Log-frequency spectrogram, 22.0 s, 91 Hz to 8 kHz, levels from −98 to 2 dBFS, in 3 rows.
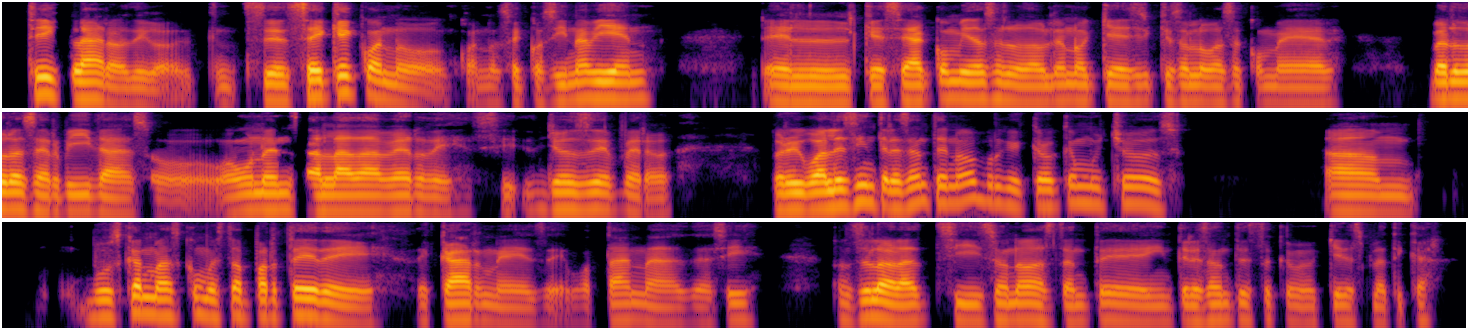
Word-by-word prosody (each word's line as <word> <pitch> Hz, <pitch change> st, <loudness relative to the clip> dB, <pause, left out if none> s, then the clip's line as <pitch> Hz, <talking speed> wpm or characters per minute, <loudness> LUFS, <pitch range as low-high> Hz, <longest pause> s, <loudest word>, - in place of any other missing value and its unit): Sí, 170 Hz, -1 st, +5 dB
claro, 140 Hz, -6 st, +4 dB
digo, 105 Hz, -1 st, -6 dB
que 110 Hz, +1 st, -14 dB
sé 130 Hz, -1 st, +2 dB
sé 150 Hz, +5 st, +6 dB
que 180 Hz, 0 st, +6 dB
cuando 125 Hz, -9 st, 0 dB
cuando 115 Hz, 0 st, -11 dB
se -, -, -7 dB
cocina 125 Hz, +3 st, -1 dB
bien, 140 Hz, 0 st, +4 dB, 0.5 s
el 115 Hz, -1 st, +1 dB
que 115 Hz, -1 st, 0 dB
sea 125 Hz, 0 st, +4 dB
comida 140 Hz, -1 st, +2 dB
saludable 125 Hz, -2 st, -1 dB
no 125 Hz, -1 st, -1 dB
quiere 120 Hz, -2 st, -1 dB
decir 120 Hz, +1 st, -8 dB
que 120 Hz, -, -8 dB
solo 120 Hz, -1 st, -1 dB
vas 115 Hz, -, -4 dB
a -, -, -7 dB
comer 110 Hz, -1 st, -5 dB, 0.4 s
verduras 135 Hz, -1 st, +5 dB
hervidas 120 Hz, -4 st, -2 dB
o -, -, -9 dB
o -, -, -8 dB
una 130 Hz, +2 st, +2 dB
ensalada 120 Hz, -1 st, +3 dB
verde. 120 Hz, -2 st, -2 dB
Sí, 115 Hz, 0 st, -15 dB
yo 135 Hz, +1 st, -2 dB
sé, 135 Hz, 0 st, 0 dB
pero 105 Hz, -3 st, -6 dB, 0.5 s
pero 130 Hz, +1 st, +4 dB
igual 140 Hz, +2 st, +7 dB
es 155 Hz, +3 st, +4 dB
interesante, 175 Hz, 0 st, 0 dB
¿no?, 190 Hz, +4 st, -3 dB
porque 170 Hz, -6 st, -7 dB
creo 150 Hz, 0 st, -1 dB
que 175 Hz, -, -7 dB
muchos, 170 Hz, -3 st, -5 dB, 0.7 s
am, 120 Hz, -2 st, -1 dB, 0.6 s
buscan 150 Hz, +4 st, +1 dB
más 155 Hz, -3 st, +2 dB
como 165 Hz, -3 st, -4 dB
esta 155 Hz, +2 st, -1 dB
parte 150 Hz, +2 st, +4 dB
de 115 Hz, -6 st, 0 dB, 0.2 s
de 120 Hz, -, -14 dB
carnes, 120 Hz, -5 st, +1 dB
de -, -, -11 dB
botanas, 115 Hz, -2 st, -6 dB
de 115 Hz, -, -10 dB
así. 130 Hz, +4 st, -10 dB, 0.3 s
Entonces, 145 Hz, +2 st, -4 dB
la 150 Hz, -, +8 dB
verdad, 125 Hz, 0 st, +3 dB
sí 125 Hz, -2 st, -7 dB
suena 130 Hz, +1 st, -2 dB
bastante 120 Hz, +1 st, -4 dB
interesante 120 Hz, +3 st, -6 dB
esto -, -, -13 dB
que -, -, -12 dB
me 115 Hz, -1 st, -9 dB
quieres 120 Hz, +1 st, -9 dB
platicar. 110 Hz, -, -12 dB
125 Hz, 190 wpm, -21 LUFS, 115-140 Hz, 0.7 s, la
